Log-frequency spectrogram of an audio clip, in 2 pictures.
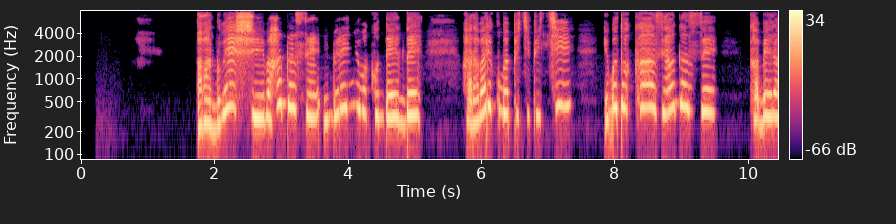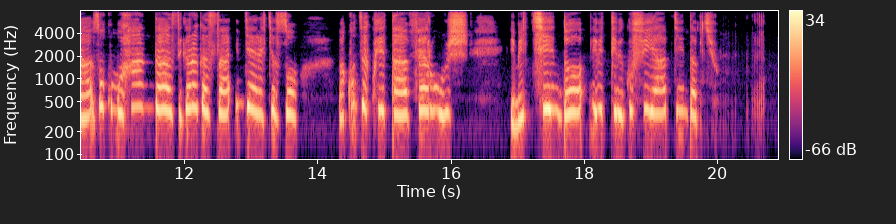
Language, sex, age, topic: Kinyarwanda, female, 36-49, government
